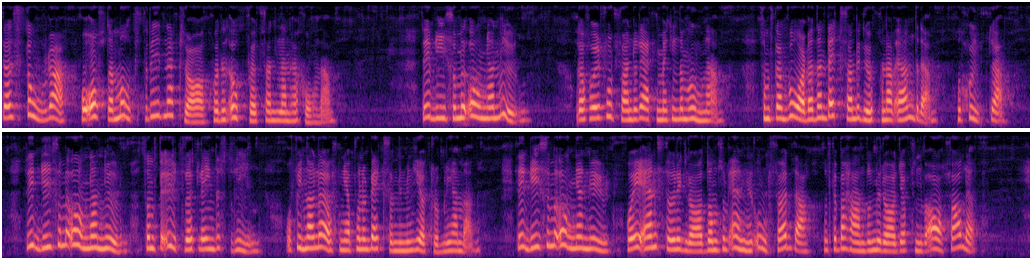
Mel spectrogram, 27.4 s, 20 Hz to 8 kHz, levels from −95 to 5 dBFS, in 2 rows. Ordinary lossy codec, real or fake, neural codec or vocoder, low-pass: none; fake; autoencoder, 22.05 kHz, a latent of 192 numbers a frame, VITS, trained on one speaker; 7.2 kHz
